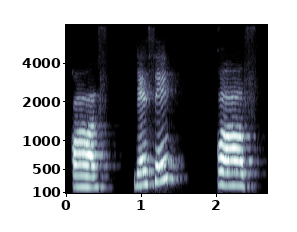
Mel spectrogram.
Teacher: آخری زبان کے اوپر کوا ہے. آخری زبان کا آخری حصہ اور کوے کا شروع کا حصہ ہم جب ملائیں گے تو حرف قاف ادا ہوگا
